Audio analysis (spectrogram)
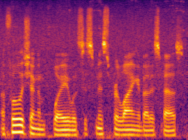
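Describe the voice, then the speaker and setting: A man's voice: low-pitched, brisk, warm tone, a little hiss or hum, close to an everyday voice. A man voicing a haughty, self-important employer from a fantasy game, reading out formal lines in a pompous manner.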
